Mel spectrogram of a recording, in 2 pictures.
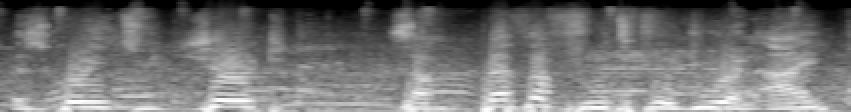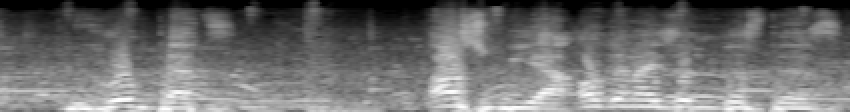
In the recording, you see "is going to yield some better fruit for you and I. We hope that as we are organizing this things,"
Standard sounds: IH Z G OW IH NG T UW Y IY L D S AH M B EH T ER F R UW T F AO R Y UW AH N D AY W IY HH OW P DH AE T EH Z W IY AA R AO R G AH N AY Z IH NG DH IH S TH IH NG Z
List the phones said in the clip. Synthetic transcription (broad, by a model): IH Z G OW IH NG T UW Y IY D S AH M B EH T ER F R UW T F AO R Y UW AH N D AY W IY HH OW P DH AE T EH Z W IY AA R AO R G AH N AY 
